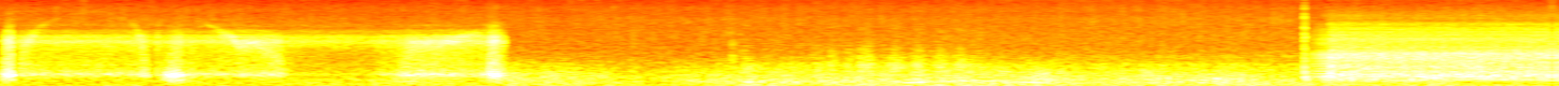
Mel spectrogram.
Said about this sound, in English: In other news, what meteorologists are describing as the storm of the century is in full swing. This monster system is currently bringing the destructive weather to most of the western hemisphere, including record breaking downpours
